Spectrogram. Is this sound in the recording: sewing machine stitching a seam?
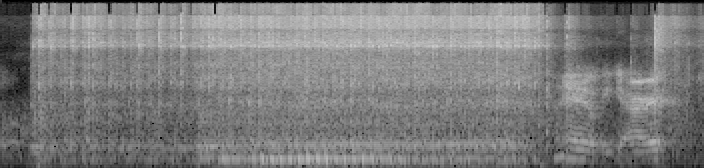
yes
